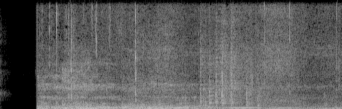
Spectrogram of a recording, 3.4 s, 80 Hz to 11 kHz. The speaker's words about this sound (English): This happened about 7 o'clock Saturday night right at 3rd and Clay Street. You can see dozens of people with phones out as cars did those donuts in the middle of the street, sending up huge clouds of smoke there as drivers burn rubber.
